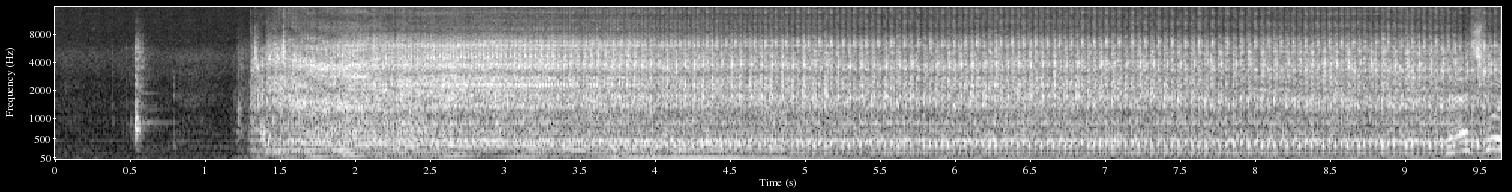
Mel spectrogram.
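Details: 1971 Johnson 20 hp two-stroke outboard after swapping the failed OMC primer pump for an older-style carburetor, with the choke/carb opened slightly at the start position: a sharp cough, then it catches into a steady, busy buzz with even firing. It starts healthy but won't idle down yet.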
